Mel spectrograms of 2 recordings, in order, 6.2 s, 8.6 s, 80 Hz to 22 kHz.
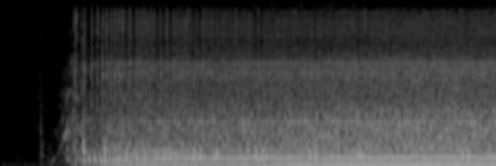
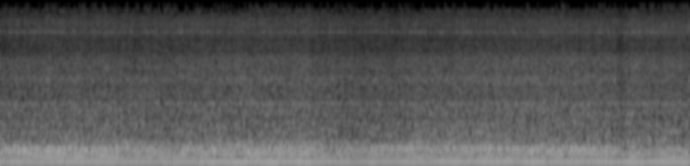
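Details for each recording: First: Roughly 20-year-old Craftsman mower after retightening loose head bolts: runs with a slightly uneven, lumpy beat and occasional misses, still sputtering; the loose bolts only caused a small oil leak, owner suspects the carburetor; sputtering when warm. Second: Free Craftsman mower test run on the bench after repair, fuel fed by bottle, started with a drill: small single-cylinder engine holds a steady, even buzz with no misses or surging; runs healthy.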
